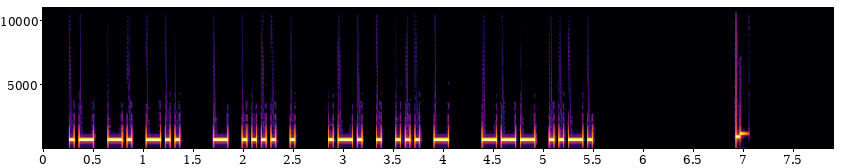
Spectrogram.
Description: Morse code, heard as a keyed tone, about 25 wpm, 700 Hz. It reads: AND THE REST OF
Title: Sets of 4 Words 25wpm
